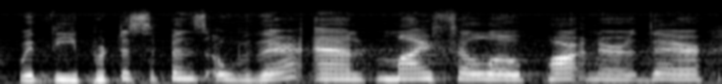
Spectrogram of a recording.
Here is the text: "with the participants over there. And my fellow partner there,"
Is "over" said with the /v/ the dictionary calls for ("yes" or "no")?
yes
